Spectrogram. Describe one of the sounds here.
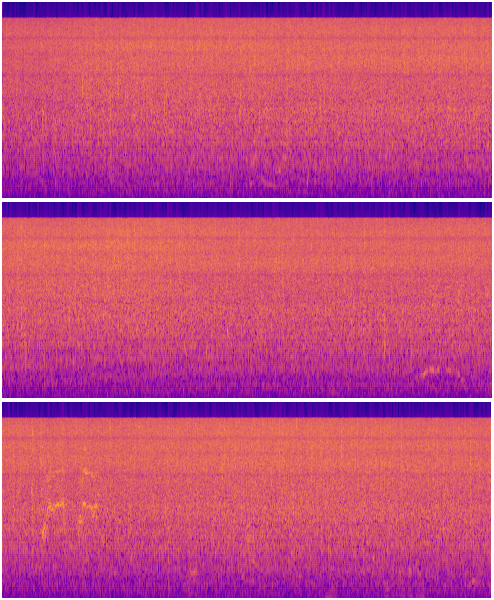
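A waterfall splashes steadily onto rocks outdoors.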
